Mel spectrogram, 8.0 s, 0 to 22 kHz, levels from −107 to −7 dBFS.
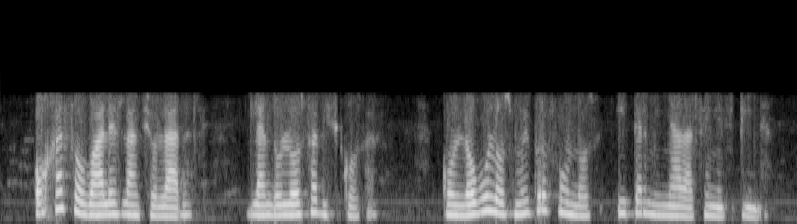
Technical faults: Speex codec; VoIP packet loss concealed by the speech codec

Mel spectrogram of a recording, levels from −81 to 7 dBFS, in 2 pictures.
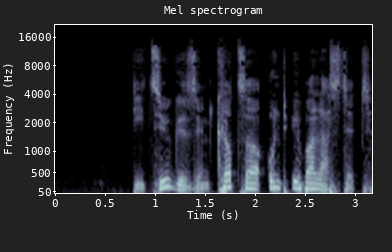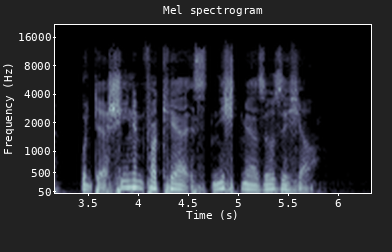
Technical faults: none

